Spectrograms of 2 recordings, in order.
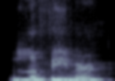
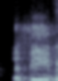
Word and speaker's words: Lefever: Is it Lefever? I'm making it French. Is it? How do you pronounce it? Lefever. Lefever.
